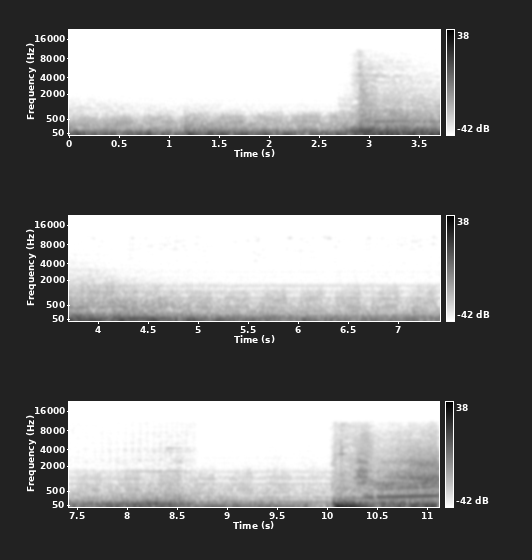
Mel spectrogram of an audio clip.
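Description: A sports car engine rumbles low and steady.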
